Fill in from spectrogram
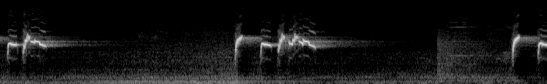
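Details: Black-crested bulbul singing in short bursts of quick, warbling whistled notes that loop up and down, with gaps of near silence between phrases.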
